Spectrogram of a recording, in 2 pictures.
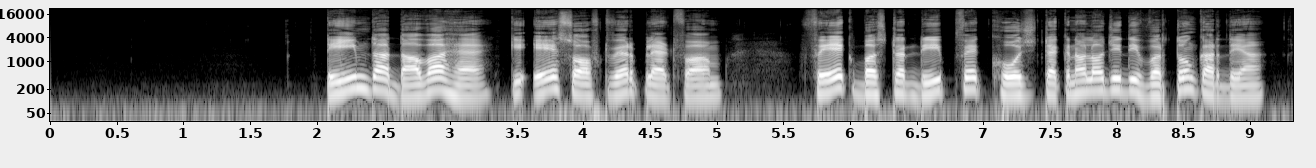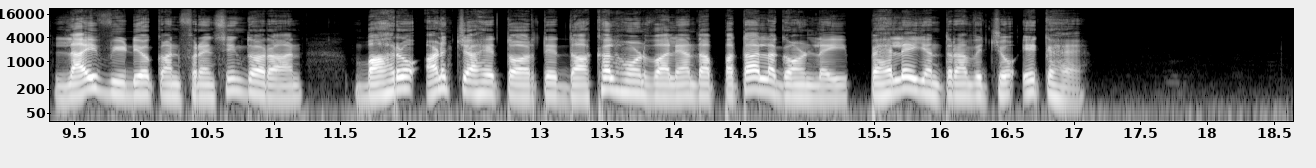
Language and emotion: Punjabi, neutral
